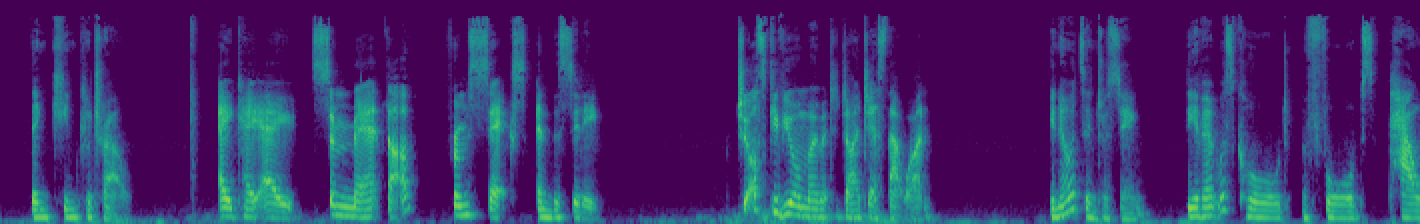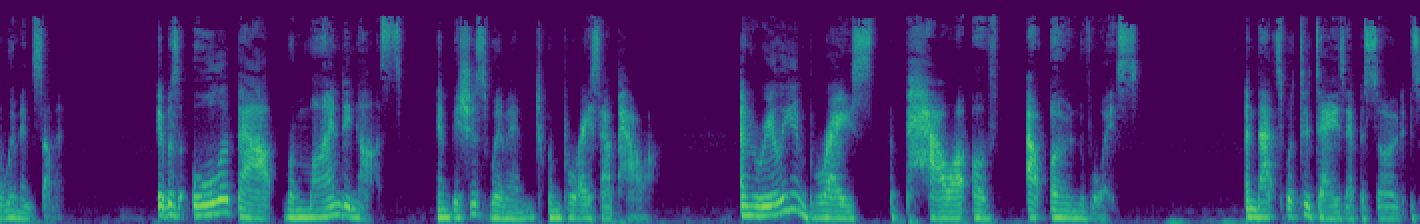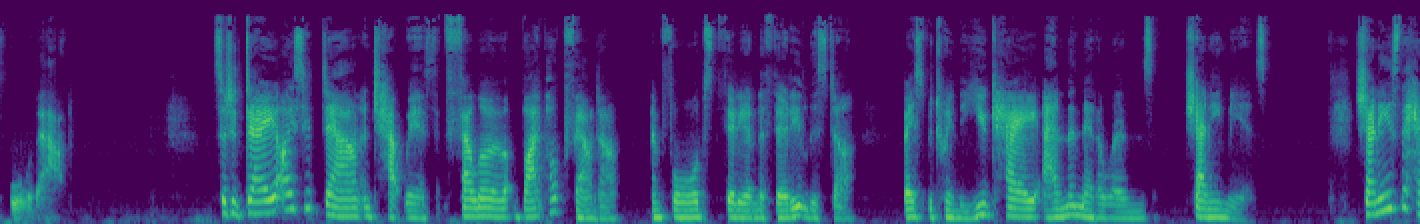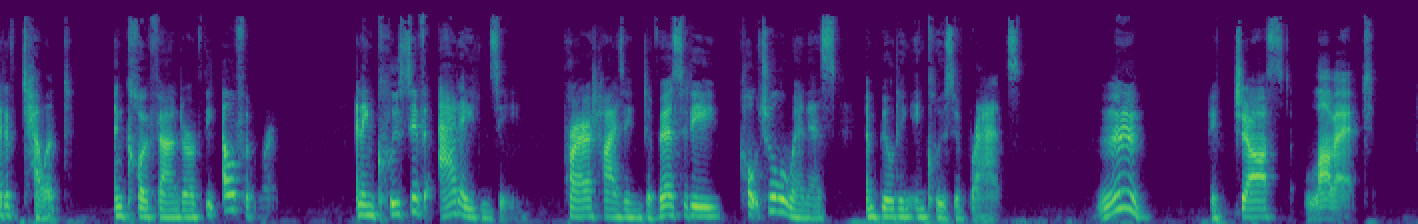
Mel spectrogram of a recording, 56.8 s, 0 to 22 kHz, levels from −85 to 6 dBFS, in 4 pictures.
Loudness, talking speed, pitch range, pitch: -19 LUFS, 125 wpm, 115-155 Hz, 135 Hz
